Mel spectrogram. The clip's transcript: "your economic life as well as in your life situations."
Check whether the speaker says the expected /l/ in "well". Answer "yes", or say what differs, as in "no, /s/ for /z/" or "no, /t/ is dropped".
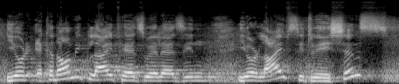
yes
